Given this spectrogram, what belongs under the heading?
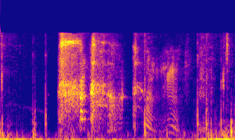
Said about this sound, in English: But I, excuse me, I'm just going to take the headset off and have a little cough.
